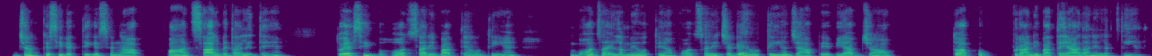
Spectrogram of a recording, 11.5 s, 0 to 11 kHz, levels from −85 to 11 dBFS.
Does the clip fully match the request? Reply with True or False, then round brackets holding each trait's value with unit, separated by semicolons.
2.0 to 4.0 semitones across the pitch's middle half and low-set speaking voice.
False (5.4 semitones; 130 Hz)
